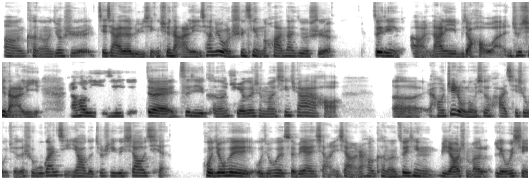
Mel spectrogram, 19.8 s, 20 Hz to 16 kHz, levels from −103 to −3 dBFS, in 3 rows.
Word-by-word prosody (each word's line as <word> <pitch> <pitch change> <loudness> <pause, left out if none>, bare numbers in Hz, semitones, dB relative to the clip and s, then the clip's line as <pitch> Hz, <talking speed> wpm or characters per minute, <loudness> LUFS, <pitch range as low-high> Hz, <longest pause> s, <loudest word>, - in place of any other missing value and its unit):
嗯， 170 -3 -4
可 185 - -4
能 160 -2 -6
就 185 +2 -1
是 185 +4 -4
接 185 - +1
下 180 0 0
来 160 - +3
的 160 0 +5
旅 155 -2 -2
行 165 0 -5
去 170 +4 +2
哪 175 -6 +1
里。 150 +4 -2
像 225 +4 0
这 245 - +3
种 175 -9 +6
事 170 +6 0
情 185 -1 +1
的 170 - -5
话， 185 -1 -2
那 180 +1 -1
就 175 -1 -2
是， 460 - -4 0.4
最 215 - +12
近， 190 -5 +2
啊， 170 - -6
哪 160 +1 0
里 165 -1 -1
比 155 - -8
较 - - +2
好 - - -6
玩 475 - -6
就 210 +4 +1
去 230 +2 +4
哪 - - 0
里。 - - -6 0.3
然 175 +1 -1
后 200 0 +4
以 190 - +1 0.2
及 180 +1 -3 0.3
对， 185 -5 +5
自 220 +6 -1
己 180 -2 +1
可 180 0 -9
能 165 +3 -5
学 170 -2 +1
个 180 +1 0
什 180 -3 -7
么 155 0 -6
兴 205 +6 -3
趣 205 0 -6
爱 200 -3 -1
好。 - - -10 0.6
呃， - - -7
然 - - -10
后 180 0 -3
这 290 +11 +2
种 240 - +4
东 145 -1 -2
西 170 - -6
的 185 -1 -3
话， 180 -2 -8
其 165 +3 -6
实 190 - -4
我 205 - -3
觉 200 - -9
得 - - -3
是 185 - -6
无 175 0 -1
关 210 +2 0
紧 225 - -6
要 180 -1 -2
的， 155 -1 -4
就 190 +5 -8
是 190 -1 -6
一 - - -1
个 180 - +1
消 195 +1 -1
遣。 195 +2 -7 0.4
我 200 - +7
就 200 +1 +8
会， 195 -5 +6
我 - - 0
就 170 +1 -4
会 180 -1 0
随 175 - +1
便 165 -1 0
想 170 -2 -8
一 - - -9
想， 165 - -5
然 160 +2 -6
后 180 -2 -4
可 175 +2 -5
能 145 +1 -2
最 190 +5 +4
近 185 0 -1
比 180 - 0
较 155 -1 +4
什 165 +1 -5
么 155 -1 -2 0.2
流 165 -1 +2
行， 175 -3 0
180 Hz, 315 characters per minute, -21 LUFS, 165-195 Hz, 0.6 s, 最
